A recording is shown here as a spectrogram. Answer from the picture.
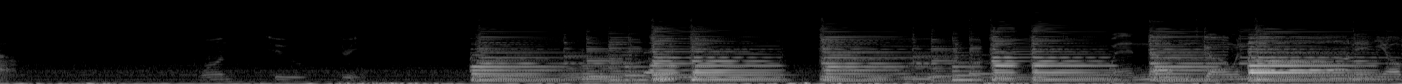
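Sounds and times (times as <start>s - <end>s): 
pub house band playing: 4.7s - 14.0s.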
